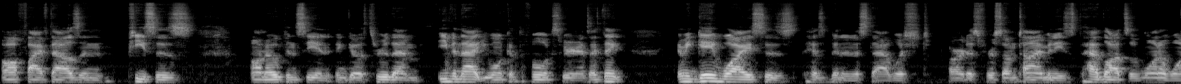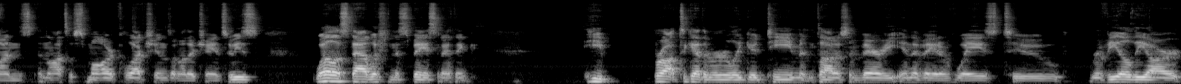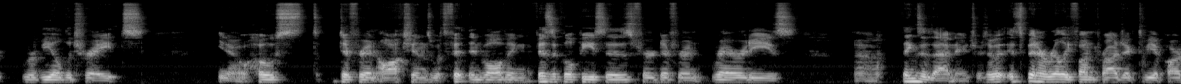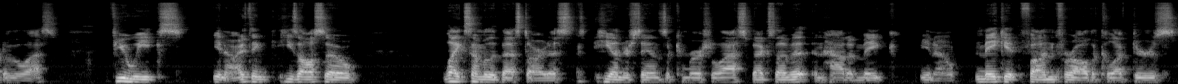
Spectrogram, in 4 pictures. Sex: male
